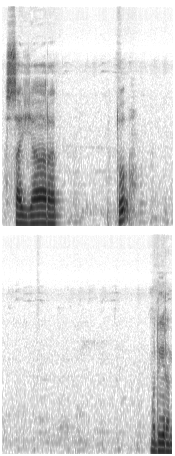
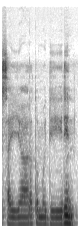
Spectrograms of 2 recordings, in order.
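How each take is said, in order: First: The last word ends with an 'an' sound. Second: The last word ends with an 'in' sound. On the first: The speaker calls it wrong. "मुदीरन पर ज़बर है। ... ये गलत है" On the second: The speaker calls it right. "ज़ेर होता है, तो हम कहेंगे ... अब ये ठीक हो गया"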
